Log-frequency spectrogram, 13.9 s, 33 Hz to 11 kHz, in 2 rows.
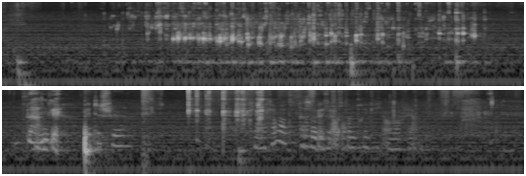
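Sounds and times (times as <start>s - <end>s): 
water pouring into a glass: 1.4s - 6.5s
speech: 7.4s - 8.8s, 10.3s - 12.7s.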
